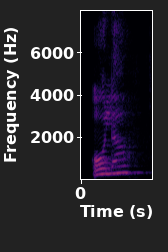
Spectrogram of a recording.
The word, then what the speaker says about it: hola: This letter in Spanish is totally silent.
